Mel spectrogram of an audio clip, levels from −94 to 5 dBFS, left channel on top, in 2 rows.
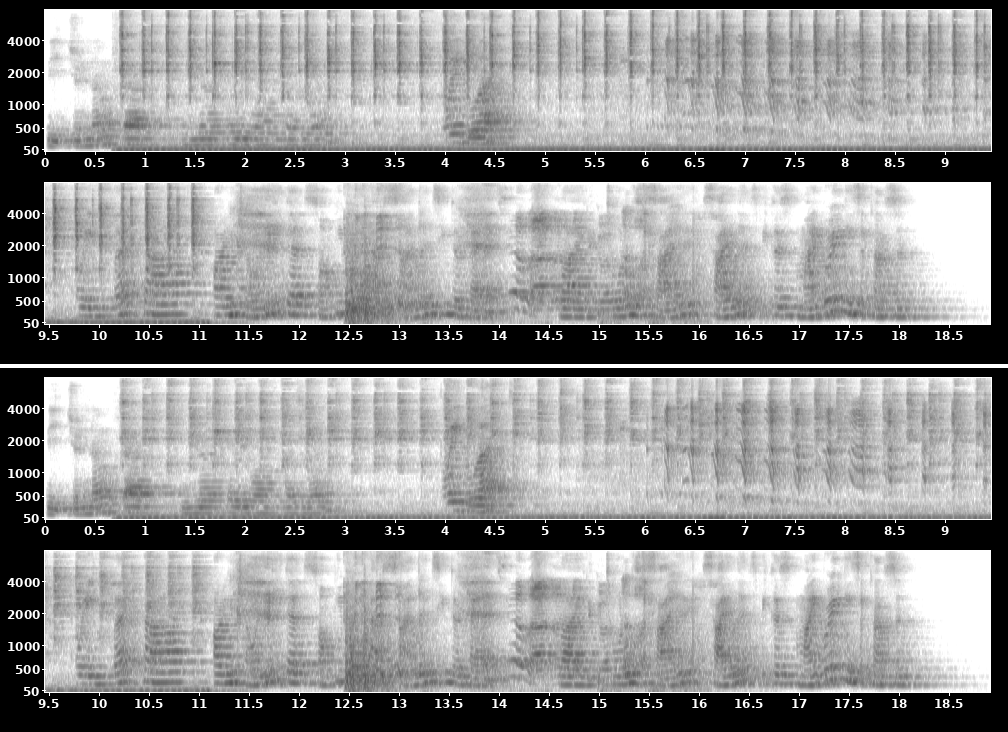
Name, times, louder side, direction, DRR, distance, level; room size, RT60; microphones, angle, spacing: voice 1, 0.0-1.0 1.3-2.9, equal, 85° right, 0 dB, 0.5 m, -44 dB
sound 1, 0.7-11.1, left 6 dB, 60° left, 0.3 m, -39 dB
voice 2, 4.0-4.5 9.8-10.8 11.1-14.1 14.6-18.1, right 1 dB, 45° right, -2 dB, 0.9 m, -40 dB
Laughter, 5.4-8.5 8.8-8.9 9.1-9.2 9.4-9.5 9.7-11.0 11.3-11.9 12.4-16.2, right 2 dB, 20° right, 0.4 m, -40 dB
5.7 x 2.1 x 2.6 m, 1.0 s
head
